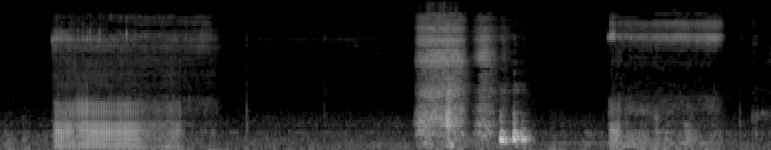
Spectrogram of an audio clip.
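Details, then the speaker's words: Dog who habitually snores loudly; three long, rough, rattling breaths in a quiet room, the middle one ending in a snort, while asleep. "My dog is a bit of a snorer."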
